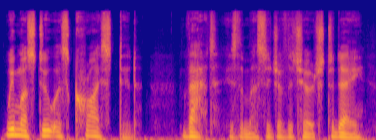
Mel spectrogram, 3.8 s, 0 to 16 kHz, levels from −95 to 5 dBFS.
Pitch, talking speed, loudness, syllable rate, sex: 100 Hz, 225 wpm, -19 LUFS, 5.5 syllables/s, male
